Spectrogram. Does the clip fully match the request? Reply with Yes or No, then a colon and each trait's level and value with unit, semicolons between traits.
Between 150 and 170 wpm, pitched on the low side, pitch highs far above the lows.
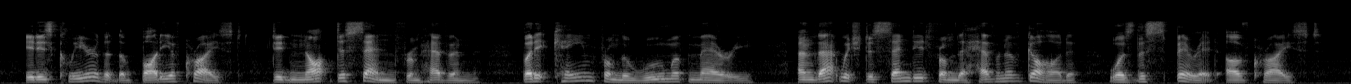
Yes: average, 155 wpm; low, 115 Hz; wide, 6.0 semitones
